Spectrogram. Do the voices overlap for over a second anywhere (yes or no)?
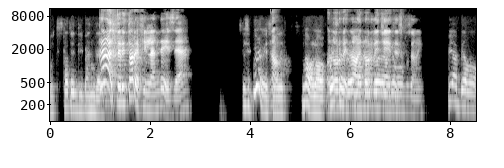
yes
